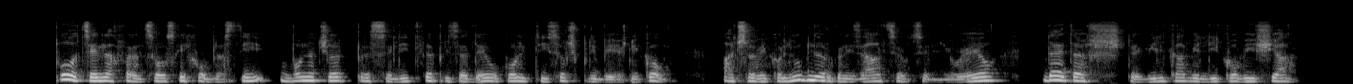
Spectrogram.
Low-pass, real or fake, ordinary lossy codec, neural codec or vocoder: none; fake; none; codec, 16 kHz, 16 kbps, FunCodec, trained on LibriTTS, 50 frames a second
